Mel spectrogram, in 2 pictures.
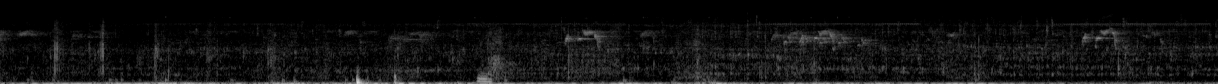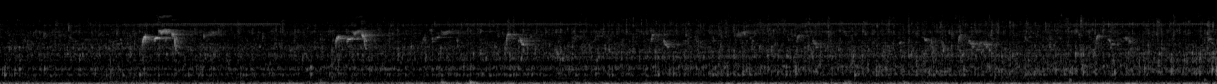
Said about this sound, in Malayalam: ഈ ചോലവനത്തിനുള്ളിൽ ഒരു ചെറിയൊരു അരുവിയുണ്ട്,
